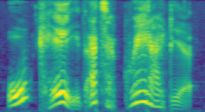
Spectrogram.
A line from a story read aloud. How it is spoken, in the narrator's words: exclaimed Cooper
